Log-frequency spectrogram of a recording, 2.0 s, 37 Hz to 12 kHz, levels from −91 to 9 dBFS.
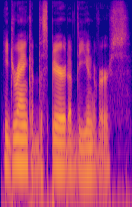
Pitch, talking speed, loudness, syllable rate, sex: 110 Hz, 240 wpm, -19 LUFS, 6.4 syllables/s, male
